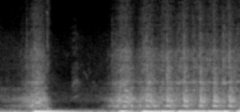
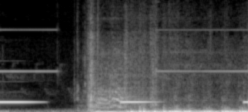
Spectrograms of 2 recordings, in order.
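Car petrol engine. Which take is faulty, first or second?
first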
